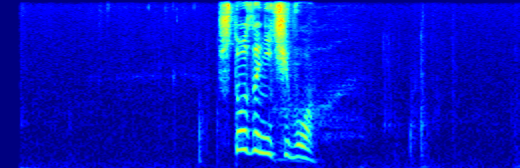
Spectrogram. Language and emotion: Russian, angry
